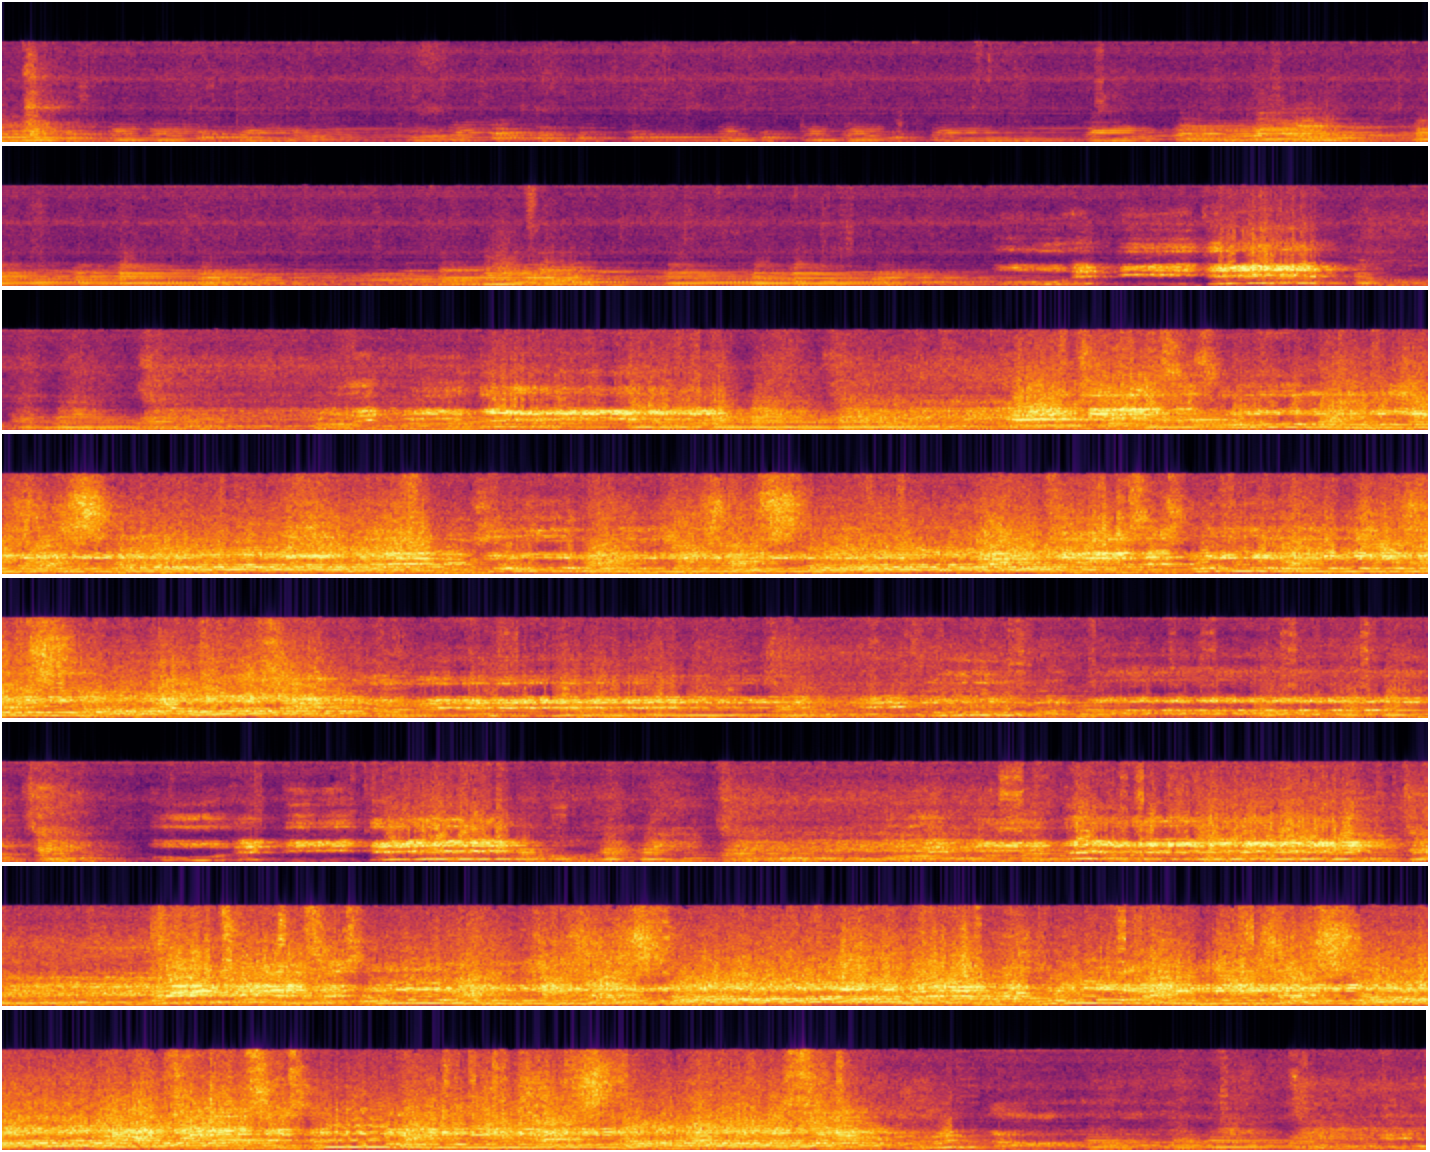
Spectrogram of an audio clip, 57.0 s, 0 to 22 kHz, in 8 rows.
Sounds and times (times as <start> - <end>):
Music: 0.0 - 57.0.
